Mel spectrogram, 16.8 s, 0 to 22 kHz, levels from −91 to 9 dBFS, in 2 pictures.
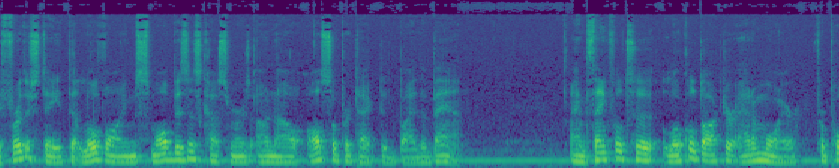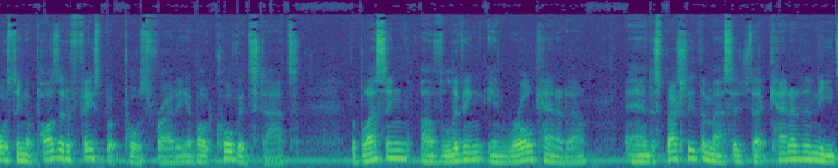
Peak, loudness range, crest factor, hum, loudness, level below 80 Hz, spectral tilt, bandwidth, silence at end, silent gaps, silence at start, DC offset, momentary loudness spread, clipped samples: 0 dBFS; 4 LU; 18 dB; none; -18 LUFS; -46 dBFS; -5.5 dB/octave; over 20 kHz; 0 s; none; 0 s; under 0.1%; 11 LU; under 0.1%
